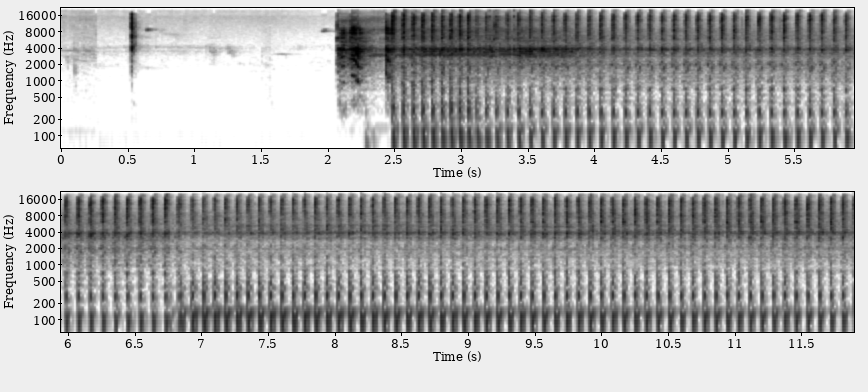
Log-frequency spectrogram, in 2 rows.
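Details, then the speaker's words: 1985 Honda Big Red 250ES barn-find ATV with a new header and custom stainless muffler replacing the rotted factory one: fires after a second of cranking then settles into a steady, even thump at about four beats per second; healthy idle, close to factory sound. "so needless to say i am really happy with the way that this sounds the header turned out great as well and it definitely sounds close to factory"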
